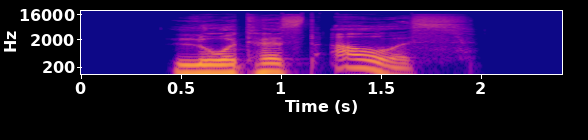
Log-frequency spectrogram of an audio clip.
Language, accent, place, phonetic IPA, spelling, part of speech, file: German, Germany, Berlin, [ˌloːtəst ˈaʊ̯s], lotest aus, verb, De-lotest aus.ogg
- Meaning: inflection of ausloten: 1. second-person singular present 2. second-person singular subjunctive I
